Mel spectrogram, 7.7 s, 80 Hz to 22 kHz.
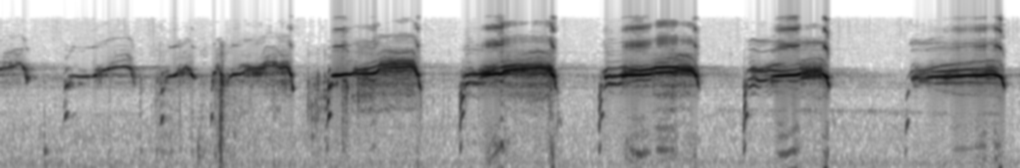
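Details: A 104-day-old bald eagle eaglet at its Big Bear Valley nest, 27 July 2019, on a nest camera, calls loudly and insistently: piercing high whistled squeals repeated about once a second, some with harsh, rough edges.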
